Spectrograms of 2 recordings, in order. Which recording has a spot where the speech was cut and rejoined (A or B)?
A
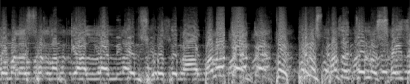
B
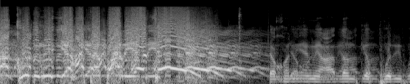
B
